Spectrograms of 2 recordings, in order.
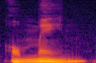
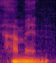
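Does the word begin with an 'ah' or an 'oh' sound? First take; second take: oh; ah. First: It begins with an 'oh' sound and ends 'ein'. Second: It begins with an 'ah' sound and ends 'en'. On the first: "hay hermanos que dicen omein" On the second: "Los judíos sefardíes pronuncian amén, así"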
